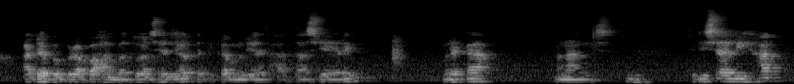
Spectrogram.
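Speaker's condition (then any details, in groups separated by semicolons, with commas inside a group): No condition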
